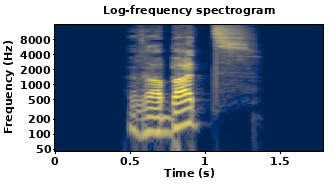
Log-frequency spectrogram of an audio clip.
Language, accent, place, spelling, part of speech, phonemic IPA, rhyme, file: German, Germany, Berlin, Rabatts, noun, /ʁaˈbats/, -ats, De-Rabatts.ogg
- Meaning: genitive singular of Rabatt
